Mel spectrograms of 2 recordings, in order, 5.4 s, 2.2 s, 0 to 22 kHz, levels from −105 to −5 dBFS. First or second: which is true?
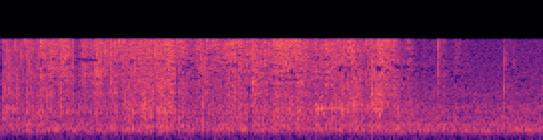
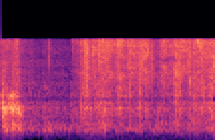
first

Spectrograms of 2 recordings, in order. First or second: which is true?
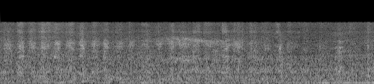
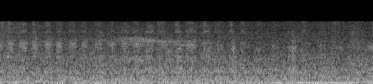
second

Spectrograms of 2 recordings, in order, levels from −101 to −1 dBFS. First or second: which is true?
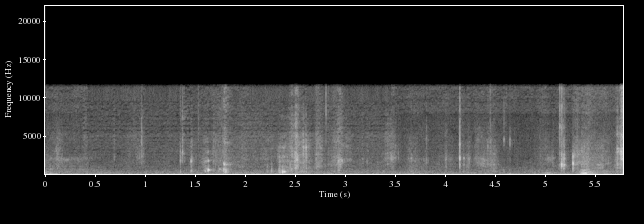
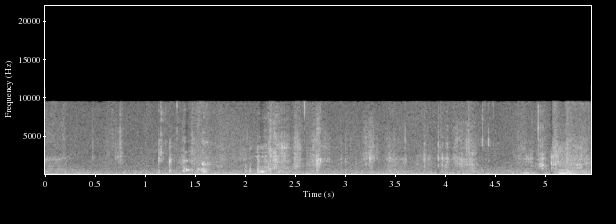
second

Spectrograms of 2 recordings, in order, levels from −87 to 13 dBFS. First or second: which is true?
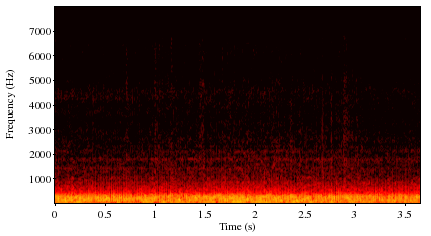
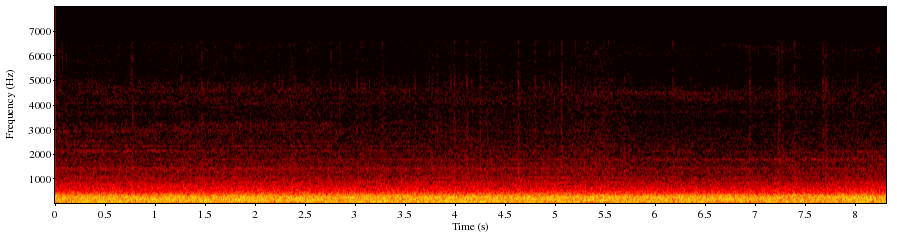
second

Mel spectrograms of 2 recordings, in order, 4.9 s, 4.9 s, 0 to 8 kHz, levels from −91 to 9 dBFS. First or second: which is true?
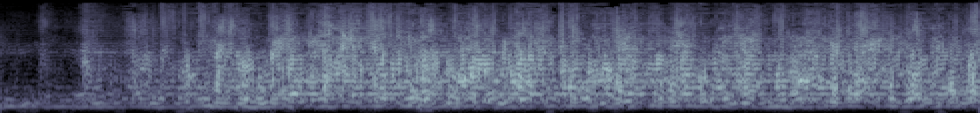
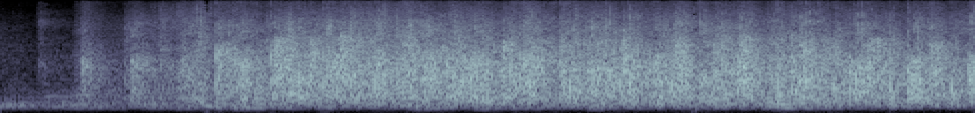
second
